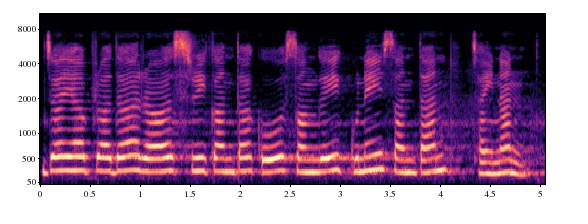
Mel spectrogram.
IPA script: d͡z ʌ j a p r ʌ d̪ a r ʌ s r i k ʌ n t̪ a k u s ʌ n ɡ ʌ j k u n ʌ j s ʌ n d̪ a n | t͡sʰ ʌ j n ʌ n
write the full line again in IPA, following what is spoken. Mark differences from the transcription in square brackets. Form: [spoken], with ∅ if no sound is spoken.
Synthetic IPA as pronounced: d͡z ʌ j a p r ʌ d̪ a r ʌ s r i k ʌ n t̪ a k [o] s ʌ [ŋ] ɡ ʌ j k u n ʌ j s ʌ n [t̪] a n | t͡sʰ ʌ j n ʌ n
